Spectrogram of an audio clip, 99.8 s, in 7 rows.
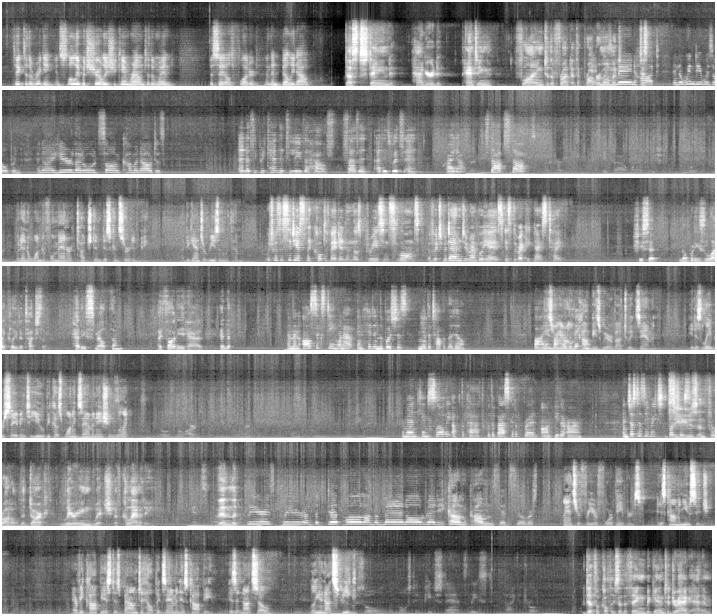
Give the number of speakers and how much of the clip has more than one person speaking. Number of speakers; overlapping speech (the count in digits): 9, about 8%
